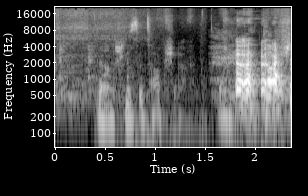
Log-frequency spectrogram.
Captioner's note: laughter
